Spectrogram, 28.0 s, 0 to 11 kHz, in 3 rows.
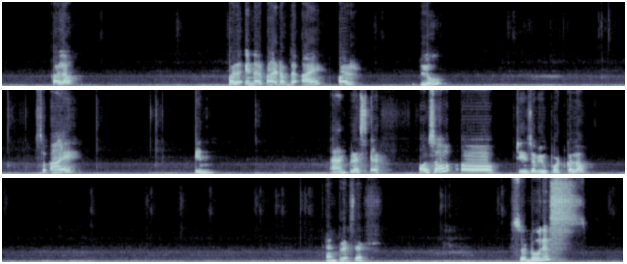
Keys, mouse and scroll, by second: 8.0-9.9 drag, 15.1-19.0 drag, 21.4-25.6 drag, 26.6-28.0 drag.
